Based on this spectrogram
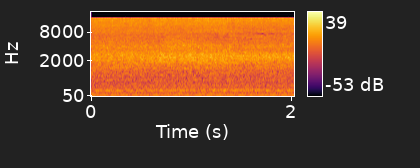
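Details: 2009 Ford E-350 with 5.4 V8, no codes, earlier high idle and stalling from a throttle body problem: steady low hum with even firing, no hunting or surging; normal smooth idle.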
